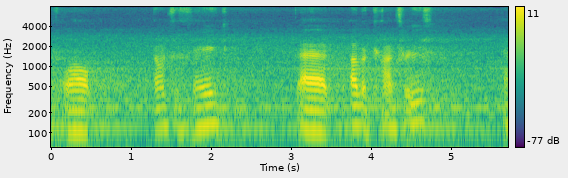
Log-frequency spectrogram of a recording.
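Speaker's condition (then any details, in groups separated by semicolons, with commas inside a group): Parkinson's; speech impediment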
